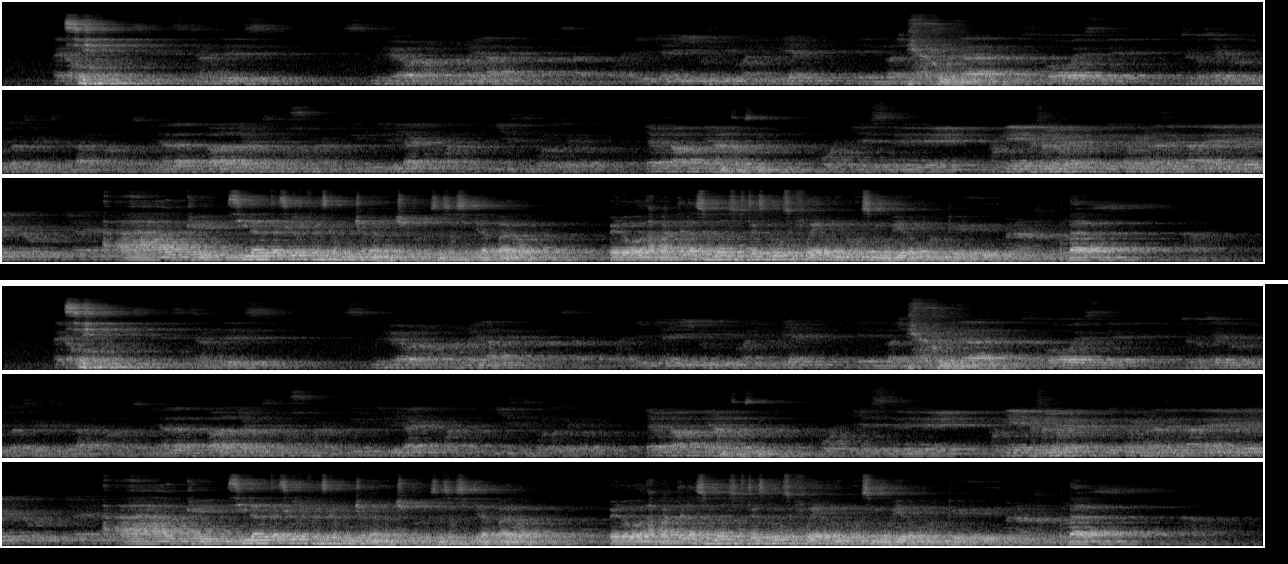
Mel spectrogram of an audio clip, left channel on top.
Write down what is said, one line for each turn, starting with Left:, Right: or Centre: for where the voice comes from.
Left: pero
Right: sí,
Left: es que, sinceramente, es, es muy feo, ¿no? No me late, la verdad, estar, estar por aquí. Y ahí, pues te digo, ahí enfría eh, de noche.
Right: <laughs>
Left: Entonces,
Right: Híjole.
Left: pues ya nos tocó, este, pues el concierto, pues tú sabes que empiezan ya tarde, ¿no? Entonces, pues ya la- toda la noche me la pasé como súper a gusto. Inclusive ya como a las 10 que se acabó el concierto, ya me estaba congelando
Right: sí, sí, sí.
Left: porque este, porque empezó a llover, entonces ya te imaginarás eh, al aire libre y luego lluvia y luego
Right: Ah,
Left: frío.
Right: ok. Sí, la neta sí refresca mucho en la noche, güey. O sea, eso sí te la paro. Pero
Left: Sí.
Right: aparte de las zonas, ¿ustedes cómo se fueron o cómo se movieron? Porque,
Left: Bueno, nosotros...
Right: o sea,
Left: Ajá.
